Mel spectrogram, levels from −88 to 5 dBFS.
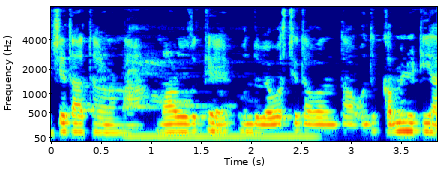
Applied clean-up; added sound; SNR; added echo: classical method Wiener filter.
